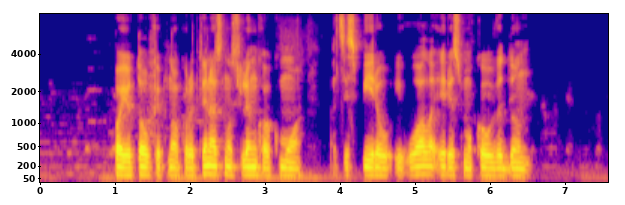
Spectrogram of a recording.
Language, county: Lithuanian, Klaipėda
